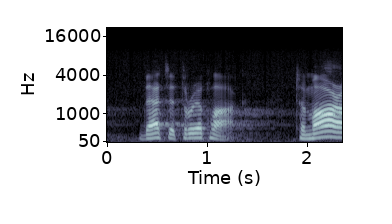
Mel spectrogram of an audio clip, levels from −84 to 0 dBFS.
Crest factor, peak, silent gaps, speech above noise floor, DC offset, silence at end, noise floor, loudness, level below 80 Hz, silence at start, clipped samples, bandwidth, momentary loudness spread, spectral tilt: 16 dB; -6 dBFS; none; 32 dB; under 0.1%; 0 s; -52 dBFS; -24 LUFS; -64 dBFS; 0.35 s; under 0.1%; 10.5 kHz; 14 LU; -7.5 dB/octave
